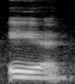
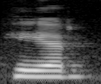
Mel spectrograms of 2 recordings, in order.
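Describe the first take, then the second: First: The word begins with a vowel, no h. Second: The word begins with an h sound. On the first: The speaker calls it right. "इसमें एच silent है" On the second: The speaker calls it wrong. "इसको बोलेंगे आप हेयर"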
